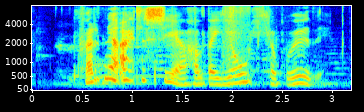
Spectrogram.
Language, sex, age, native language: Icelandic, female, 11, Icelandic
